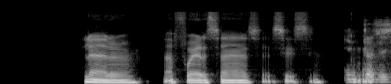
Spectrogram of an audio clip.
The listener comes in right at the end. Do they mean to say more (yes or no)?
yes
